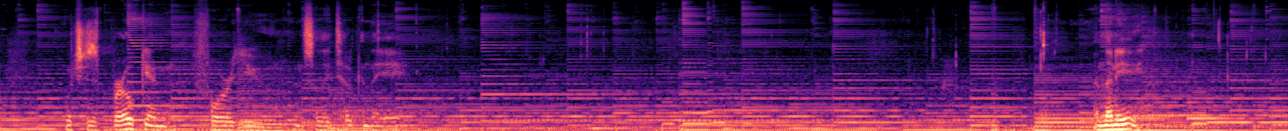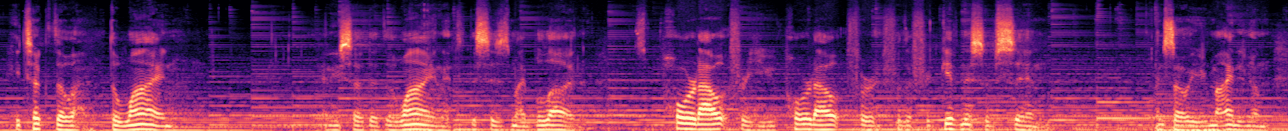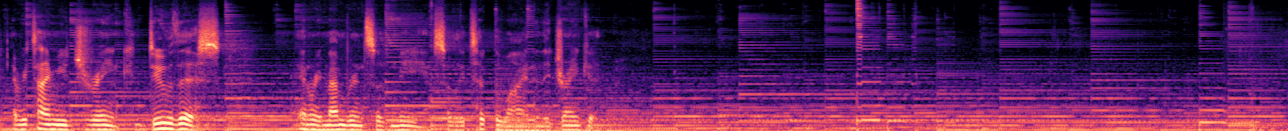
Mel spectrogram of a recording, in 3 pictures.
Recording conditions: large echoing room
